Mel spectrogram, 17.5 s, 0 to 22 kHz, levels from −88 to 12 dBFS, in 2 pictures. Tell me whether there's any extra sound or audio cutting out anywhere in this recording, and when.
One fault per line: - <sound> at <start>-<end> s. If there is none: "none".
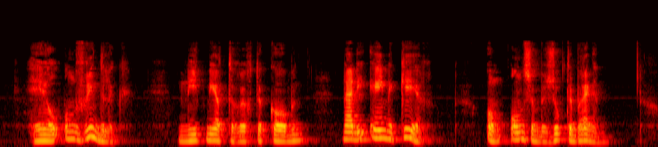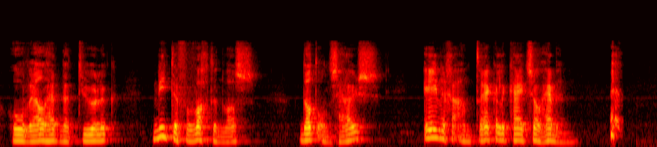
- cough at 16.9-17.1 s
